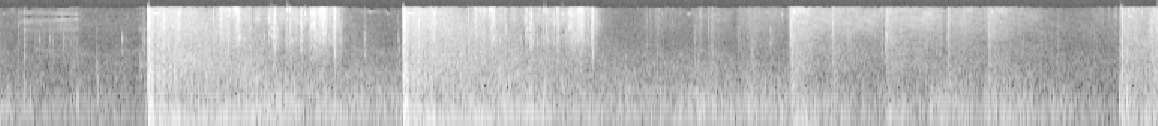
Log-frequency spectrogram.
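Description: A rifle fires loud single shots that echo briefly.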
